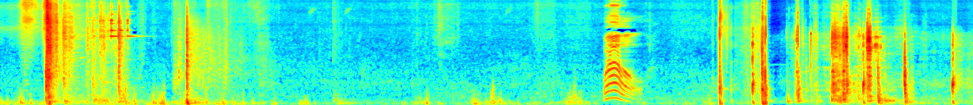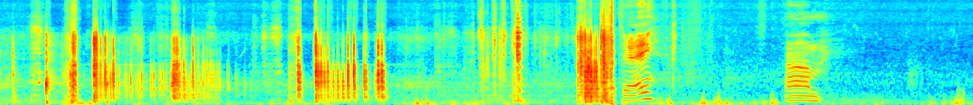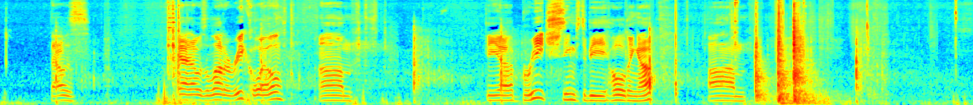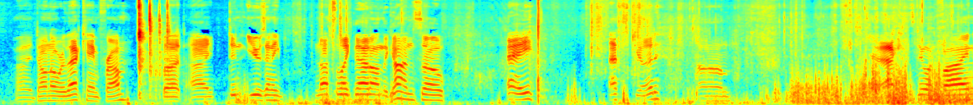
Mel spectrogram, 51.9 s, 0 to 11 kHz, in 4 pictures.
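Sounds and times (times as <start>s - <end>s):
handling knocks and thumps: 4.4s - 4.8s, 9.5s - 21.3s, 34.6s - 37.9s.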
